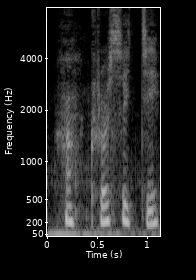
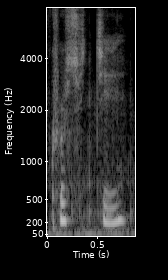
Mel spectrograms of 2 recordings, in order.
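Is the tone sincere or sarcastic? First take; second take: sarcastic; sincere. First: It is said mockingly, with a scoffing sigh. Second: It is said sincerely and warmly.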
